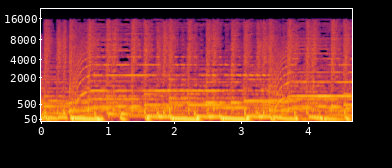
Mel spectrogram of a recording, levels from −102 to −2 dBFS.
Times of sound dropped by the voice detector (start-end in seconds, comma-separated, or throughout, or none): none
